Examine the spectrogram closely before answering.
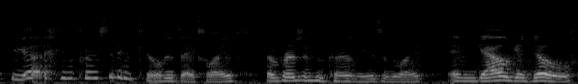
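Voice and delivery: normal talking voice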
